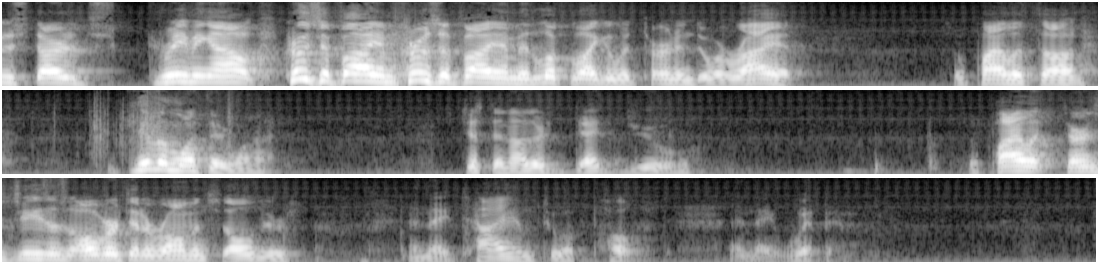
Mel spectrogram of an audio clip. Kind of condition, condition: setting, large echoing room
